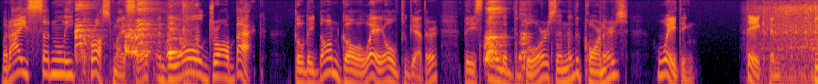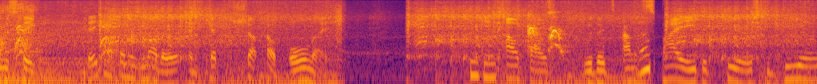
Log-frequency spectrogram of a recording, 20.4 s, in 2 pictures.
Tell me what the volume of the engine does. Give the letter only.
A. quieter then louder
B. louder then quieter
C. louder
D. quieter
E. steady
E.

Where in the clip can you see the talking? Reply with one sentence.
The talking can be heard from 0.0 to 8.7 s, from 9.3 to 14.3 s and from 16.1 to 20.4 s.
